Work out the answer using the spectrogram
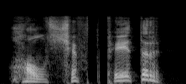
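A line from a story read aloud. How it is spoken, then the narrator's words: Snarled. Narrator (Norwegian): snerret Robin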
